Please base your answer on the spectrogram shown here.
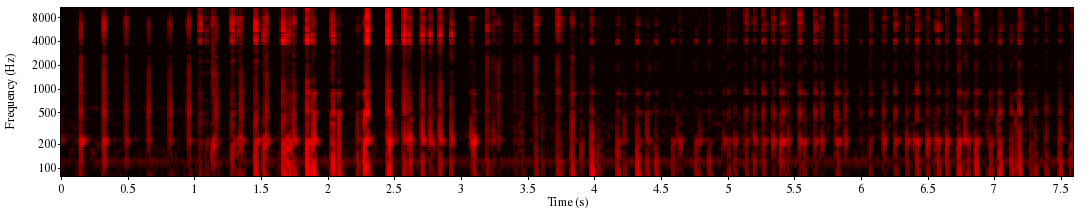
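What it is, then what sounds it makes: Steel knife blade. Fingertips tap and scratch along a solid steel knife blade held close to the microphone, making a rapid run of dense, sharp clicks and scrapes with bright metallic tops. Each tap dies out almost at once, over a steady low hum.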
